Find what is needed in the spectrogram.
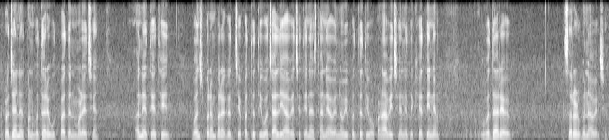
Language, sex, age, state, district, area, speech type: Gujarati, male, 18-30, Gujarat, Rajkot, rural, spontaneous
